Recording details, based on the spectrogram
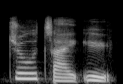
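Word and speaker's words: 朱载堉: by the name of, let me just phone a friend for the correct pronunciation. Zhu Zaiyu.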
